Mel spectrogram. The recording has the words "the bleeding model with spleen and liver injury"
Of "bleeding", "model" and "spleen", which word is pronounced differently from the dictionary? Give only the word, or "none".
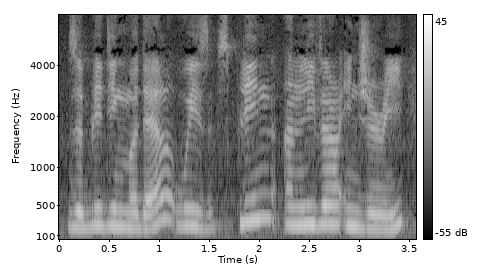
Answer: none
